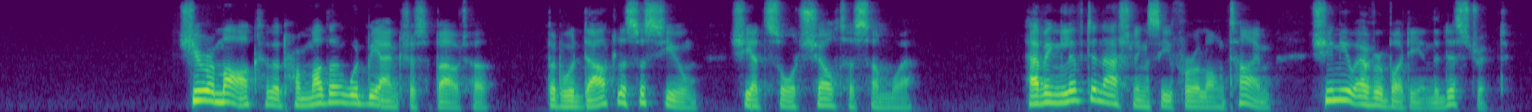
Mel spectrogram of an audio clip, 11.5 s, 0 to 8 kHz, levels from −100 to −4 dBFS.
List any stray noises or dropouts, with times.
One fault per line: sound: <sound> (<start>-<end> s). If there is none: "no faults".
no faults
